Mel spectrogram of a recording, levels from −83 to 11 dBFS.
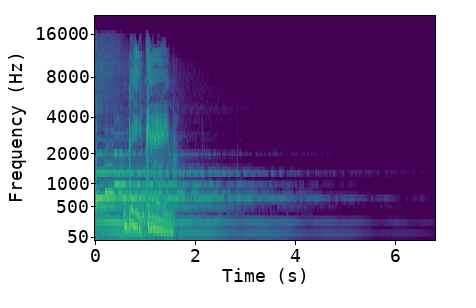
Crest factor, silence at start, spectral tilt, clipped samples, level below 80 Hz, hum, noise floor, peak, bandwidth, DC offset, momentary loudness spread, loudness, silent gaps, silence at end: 18 dB; 0 s; -5 dB/octave; under 0.1%; -60 dBFS; none; -76 dBFS; -4 dBFS; 17 kHz; under 0.1%; 22 LU; -18 LUFS; none; 3.7 s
